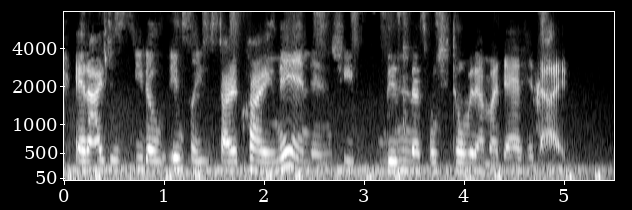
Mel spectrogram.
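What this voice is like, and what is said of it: Emotional, choked-up voice. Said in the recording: “I'm getting a little emotional now talking about it.”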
